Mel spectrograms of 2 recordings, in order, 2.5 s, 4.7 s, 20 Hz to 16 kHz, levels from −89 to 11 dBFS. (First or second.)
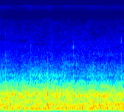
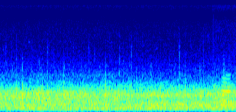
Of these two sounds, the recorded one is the second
